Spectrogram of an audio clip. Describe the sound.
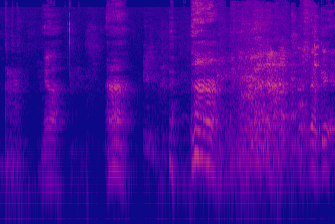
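Someone clears their throat with a few rough, guttural rasps, mixed with soft chuckling and voiced sounds, ending in a longer, louder vocal stretch.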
